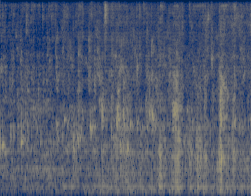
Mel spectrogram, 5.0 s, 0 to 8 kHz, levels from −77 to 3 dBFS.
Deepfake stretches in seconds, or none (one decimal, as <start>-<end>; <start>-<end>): 1.1-5.0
